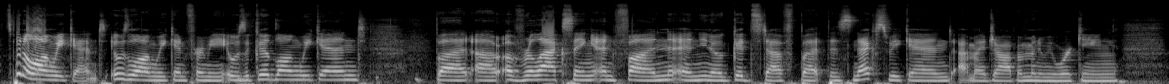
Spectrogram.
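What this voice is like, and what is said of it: Raspy, strained voice. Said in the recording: “My voice is probably going to die some point tonight. ... Might be sounding pretty raspy.”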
